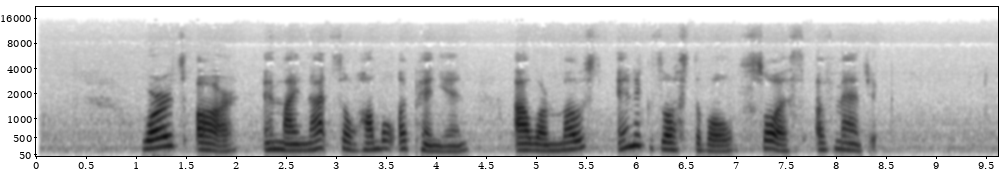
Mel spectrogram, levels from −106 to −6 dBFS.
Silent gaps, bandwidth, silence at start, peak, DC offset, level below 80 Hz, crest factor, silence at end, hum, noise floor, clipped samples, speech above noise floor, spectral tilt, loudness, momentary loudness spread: none; 12.5 kHz; 1.05 s; 0 dBFS; under 0.1%; -68 dBFS; 20 dB; 1.25 s; none; -55 dBFS; under 0.1%; 36 dB; -7.5 dB/octave; -20 LUFS; 13 LU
